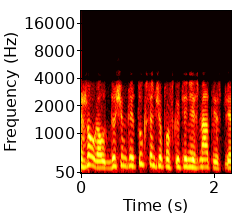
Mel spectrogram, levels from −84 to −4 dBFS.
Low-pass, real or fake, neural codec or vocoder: 7.2 kHz; real; none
